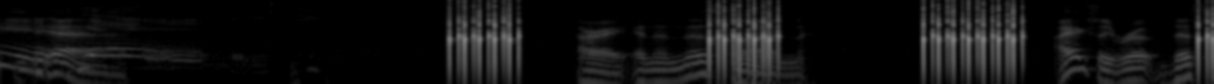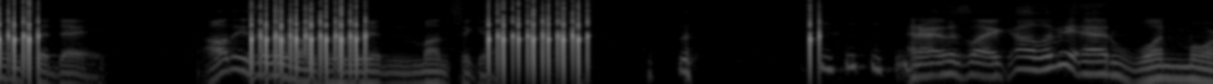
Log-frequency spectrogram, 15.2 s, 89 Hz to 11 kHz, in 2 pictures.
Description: Pulse dialling, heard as clicks on a phone line, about 11 pulses a second, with speech in English. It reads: 5 5 7 4 8 7 1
